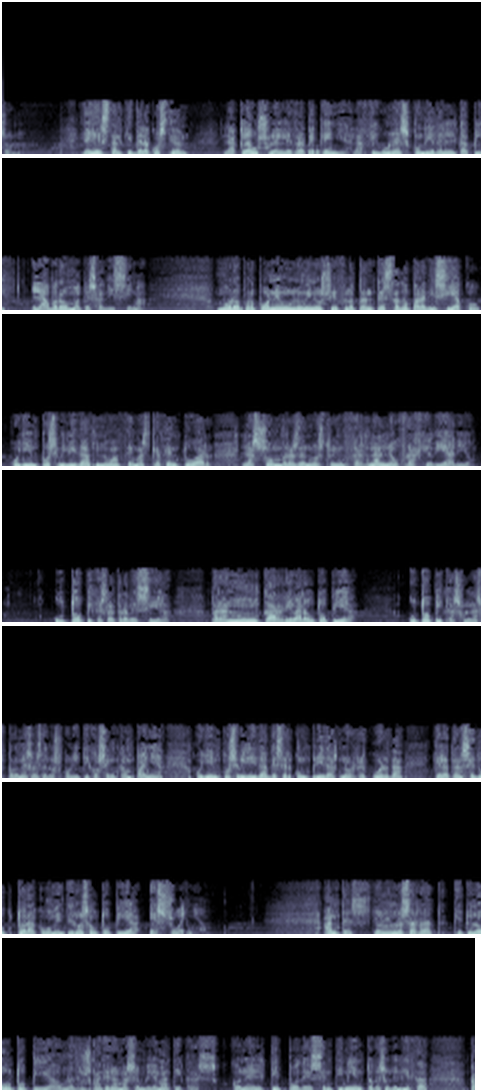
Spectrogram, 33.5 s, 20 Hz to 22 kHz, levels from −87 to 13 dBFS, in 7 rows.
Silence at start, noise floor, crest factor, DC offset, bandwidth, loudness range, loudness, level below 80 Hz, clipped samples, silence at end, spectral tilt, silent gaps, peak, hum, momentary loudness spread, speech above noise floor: 0 s; -56 dBFS; 16 dB; under 0.1%; 8 kHz; 6 LU; -19 LUFS; -50 dBFS; under 0.1%; 0 s; -5.5 dB/octave; none; -4 dBFS; none; 11 LU; 38 dB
